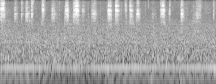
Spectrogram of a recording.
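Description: Felt-tip marker writing on paper: a faint run of short scratching strokes, several a second, as characters are drawn.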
